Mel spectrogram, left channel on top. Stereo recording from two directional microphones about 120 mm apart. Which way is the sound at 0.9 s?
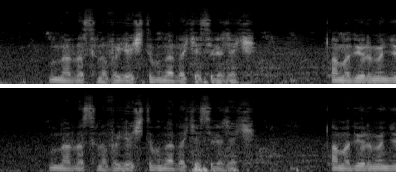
20° right (ahead or behind).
